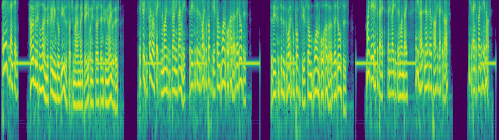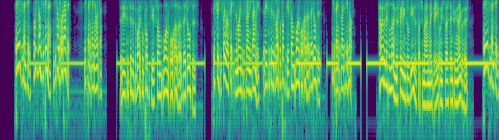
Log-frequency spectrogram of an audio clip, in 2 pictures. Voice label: Cartoon Voice

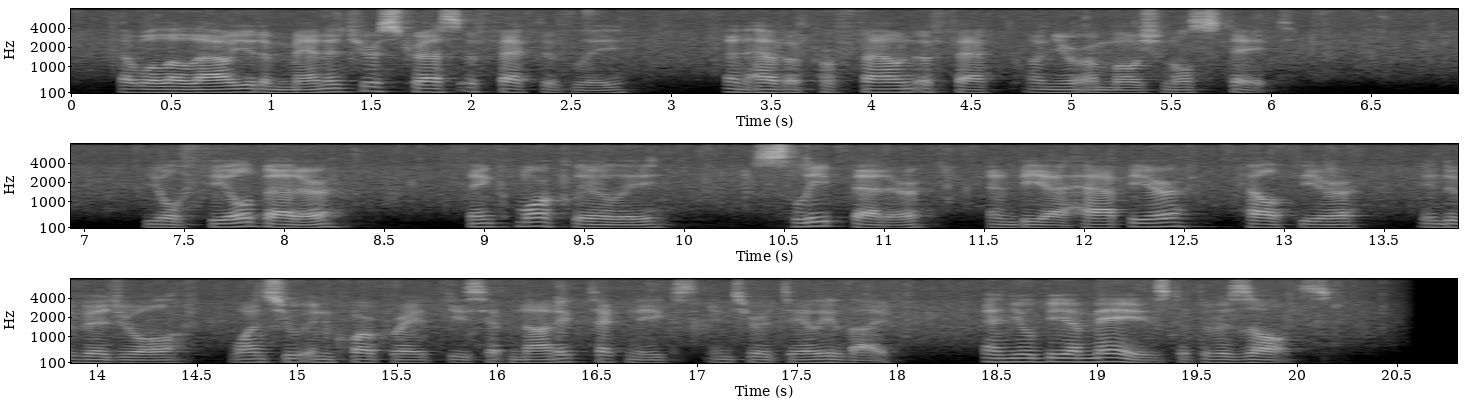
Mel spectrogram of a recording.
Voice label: Learn Relax Hypnosis

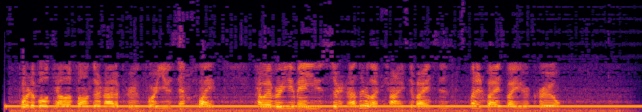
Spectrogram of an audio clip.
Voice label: Stewardess Electronics Announcement

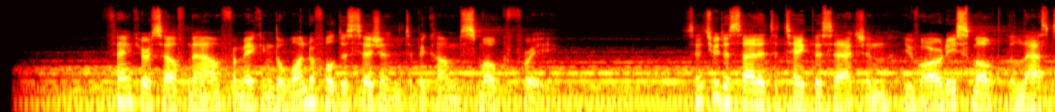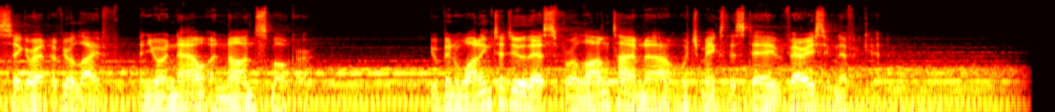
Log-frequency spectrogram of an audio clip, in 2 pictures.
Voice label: Stop Smoking Hypnosis

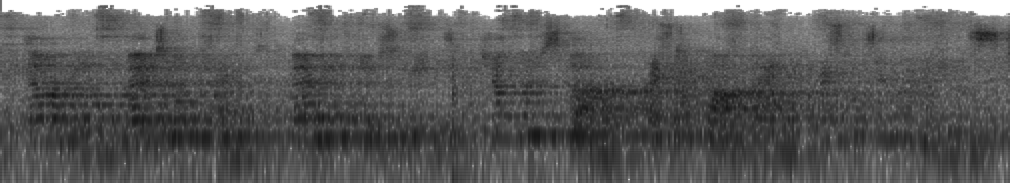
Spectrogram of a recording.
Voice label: leeds announce

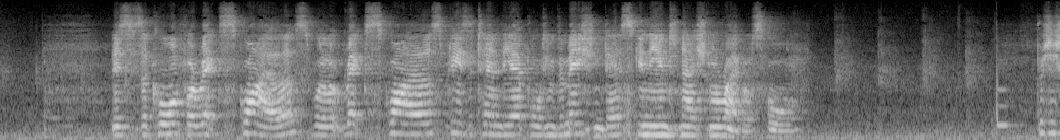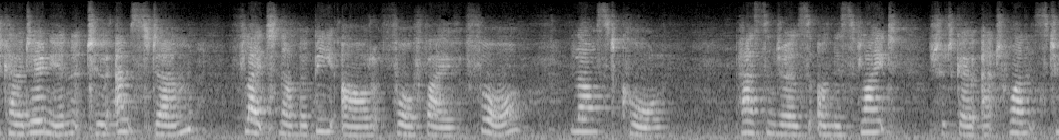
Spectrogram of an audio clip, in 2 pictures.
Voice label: LGW announcements

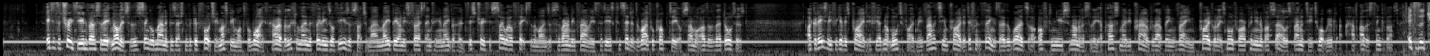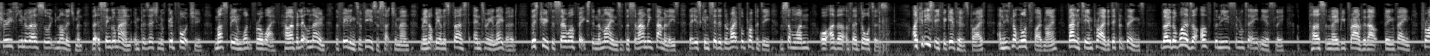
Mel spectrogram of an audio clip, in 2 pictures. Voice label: Talk Medium

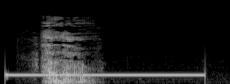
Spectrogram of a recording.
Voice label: Evil Hello

